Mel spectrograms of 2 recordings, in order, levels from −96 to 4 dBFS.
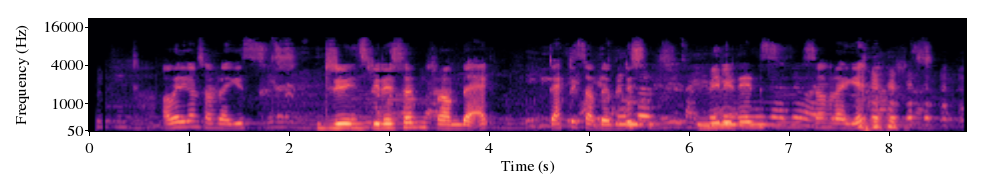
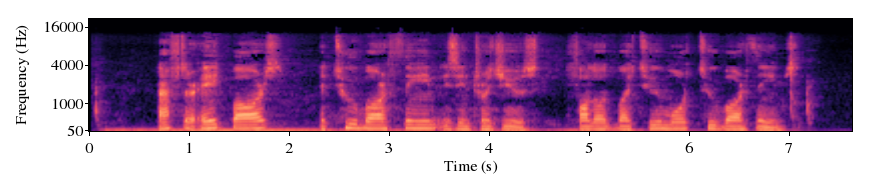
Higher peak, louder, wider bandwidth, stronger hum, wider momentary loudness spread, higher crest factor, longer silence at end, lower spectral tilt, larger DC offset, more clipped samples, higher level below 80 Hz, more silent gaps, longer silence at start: second, -6 dBFS vs -2 dBFS; second, -24 LUFS vs -20 LUFS; second, 10.5 kHz vs 13 kHz; neither; first, 18 LU vs 13 LU; about the same, 20 dB vs 18 dB; second, 0.2 s vs 0.4 s; about the same, -5.5 dB/octave vs -4.5 dB/octave; neither; neither; second, -64 dBFS vs -36 dBFS; neither; first, 0.75 s vs 0.05 s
